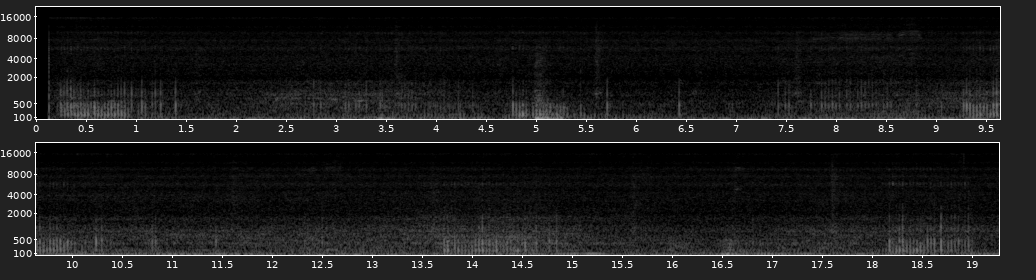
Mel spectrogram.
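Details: Male white and ginger domestic cat purring with his tongue sticking out, recorded on a phone indoors; a steady low rumbling purr throughout, with a faint rhythmic rise and fall as he breathes in and out.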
